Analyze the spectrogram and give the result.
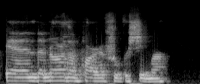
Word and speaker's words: Fukushima: Do you pronounce it Fukushima or Fukushima? – No, Fukushima.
